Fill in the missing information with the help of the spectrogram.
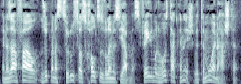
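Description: A man's voice: mid-range voice, animated, fast talker, breathy edge. A man teaching a text study lecture, explaining step by step in short broken phrases.

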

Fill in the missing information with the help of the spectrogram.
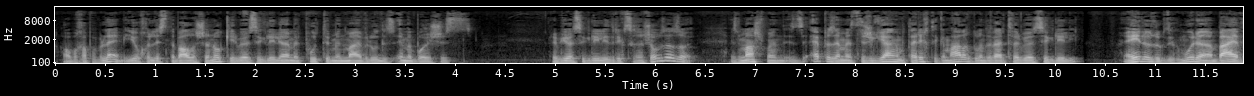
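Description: A man giving a Talmud study lecture in a sing-song study cadence, often rising in pitch at the ends of his phrases. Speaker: Talmud teacher.

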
